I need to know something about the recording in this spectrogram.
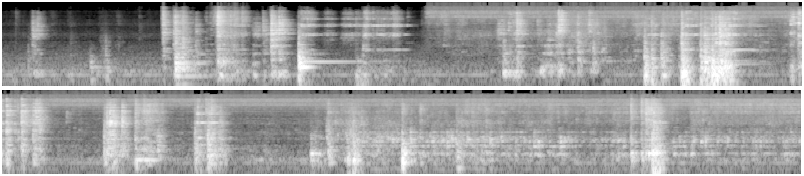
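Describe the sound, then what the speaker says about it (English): Dishes and cutlery being washed in a kitchen sink: irregular clinks and clatters of plates, pots and silverware, close and fairly loud, with occasional splashing water and no talking. "Get some of these dishes washed up."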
